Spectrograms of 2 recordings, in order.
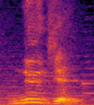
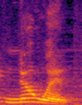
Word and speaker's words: Nguyen: Dave Nugent. Am I saying it correctly? Yeah, I say Nguyen, but Nguyen. Oh, that's right. No, make it right. Dave Nguyen.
